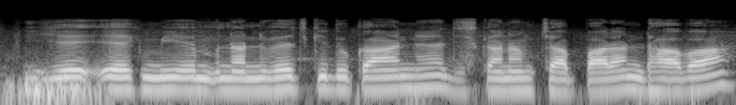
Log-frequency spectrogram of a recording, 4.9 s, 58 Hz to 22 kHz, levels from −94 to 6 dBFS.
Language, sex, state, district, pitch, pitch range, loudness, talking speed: Hindi, male, Bihar, West Champaran, 135 Hz, 130-140 Hz, -14 LUFS, 135 wpm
